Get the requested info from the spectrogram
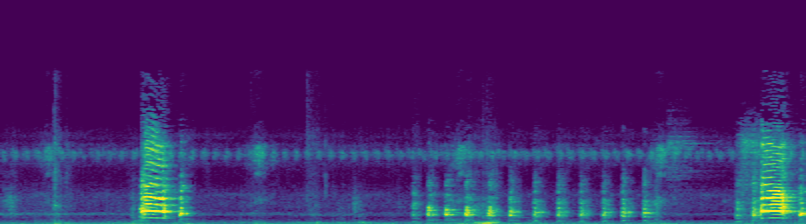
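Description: Farm animals calling: two loud, wavering calls about six seconds apart, with a quick run of short clucking notes between them.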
